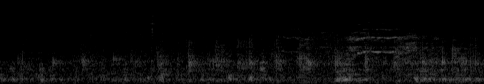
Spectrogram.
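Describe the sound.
A horse whinnies on an evening forest road where riders gallop, the neigh rising in a faint, high, quavering call in the latter part, preceded by soft hoof clatter and a low background rustle.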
